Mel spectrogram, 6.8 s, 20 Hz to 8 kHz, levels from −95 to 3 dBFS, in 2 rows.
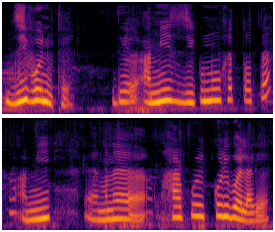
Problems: none marked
